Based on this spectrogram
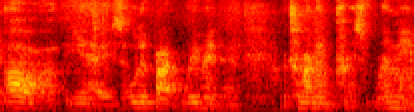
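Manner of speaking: scornful, derisive put-on show-off voice, sarcastic. Imitating a guy from a video who shows off cars: mocking imitation of a guy. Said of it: "I'm mocking right now".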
